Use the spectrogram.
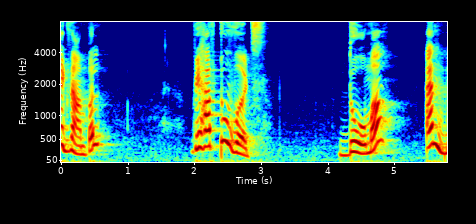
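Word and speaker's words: дома: In the first word, the vowel O is stressed. So, how will we pronounce this word? Do-ma, do-ma.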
